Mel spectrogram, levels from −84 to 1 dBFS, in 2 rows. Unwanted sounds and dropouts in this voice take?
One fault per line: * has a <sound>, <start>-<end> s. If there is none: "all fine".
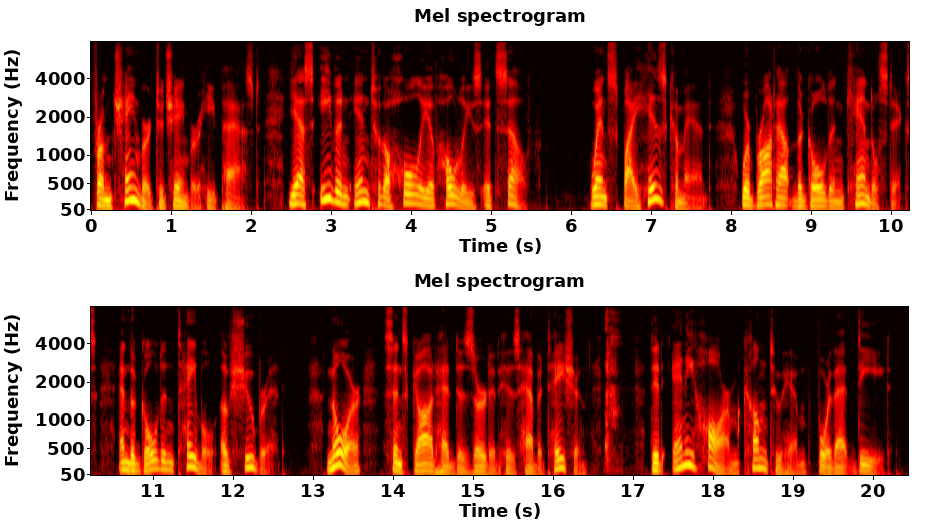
* has a cough, 16.6-16.9 s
